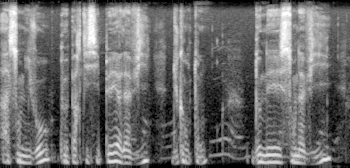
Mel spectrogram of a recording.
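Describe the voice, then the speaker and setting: A man's voice, pitched fairly high, comes through with noticeable noise behind it. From northern France, Lille. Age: 60s. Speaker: retired volunteer French teacher. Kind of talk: testimony.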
